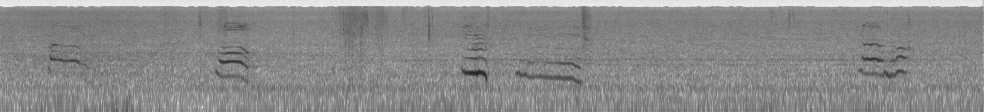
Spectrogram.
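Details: Stray cat meowing in a cute voice while coming up to give kisses: five short, soft meows spread across the clip, each bending upward and then falling, with steady low background noise.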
